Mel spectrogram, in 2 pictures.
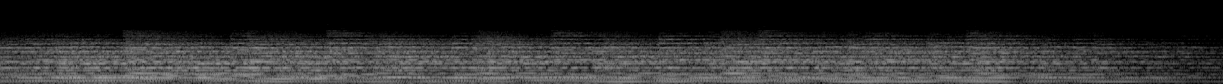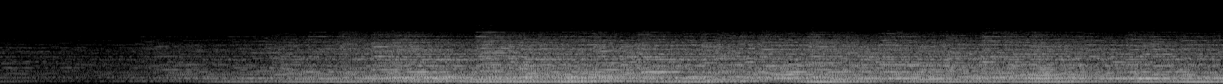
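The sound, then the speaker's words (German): A peal of three church bells, the fifth peal in the history of a six-towered church, rings continuously with overlapping, resonant strikes, dipping briefly in the middle before swelling back to full, loud ringing. No voices. “Derzeit verfügt das sechstürmige Gotteshaus nur über das Geläute einer Dorfkirche. Es ist das fünfte seiner Geschichte und besteht aus drei Glocken.”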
